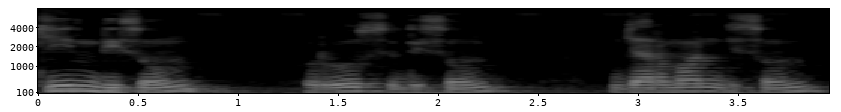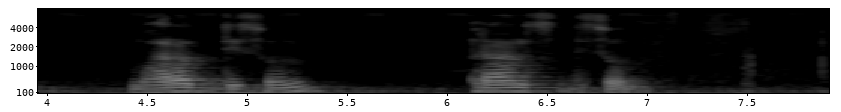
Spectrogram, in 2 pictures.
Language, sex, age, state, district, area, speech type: Santali, male, 18-30, West Bengal, Bankura, rural, spontaneous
